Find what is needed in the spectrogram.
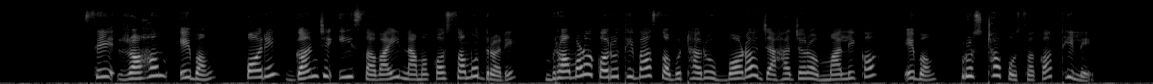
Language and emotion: Odia, neutral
